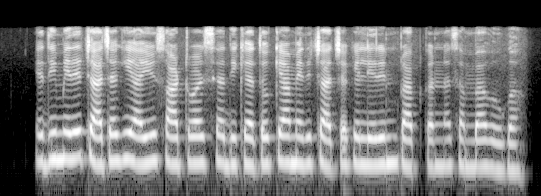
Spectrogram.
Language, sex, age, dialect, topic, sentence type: Hindi, female, 18-24, Hindustani Malvi Khadi Boli, banking, statement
